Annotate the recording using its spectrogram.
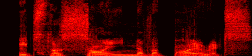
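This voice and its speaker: Growling in a put-on character voice, the speaker moves at a fairly slow pace. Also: man, very deep, low pitch for a man. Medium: audio drama. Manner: gruff, fearful.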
